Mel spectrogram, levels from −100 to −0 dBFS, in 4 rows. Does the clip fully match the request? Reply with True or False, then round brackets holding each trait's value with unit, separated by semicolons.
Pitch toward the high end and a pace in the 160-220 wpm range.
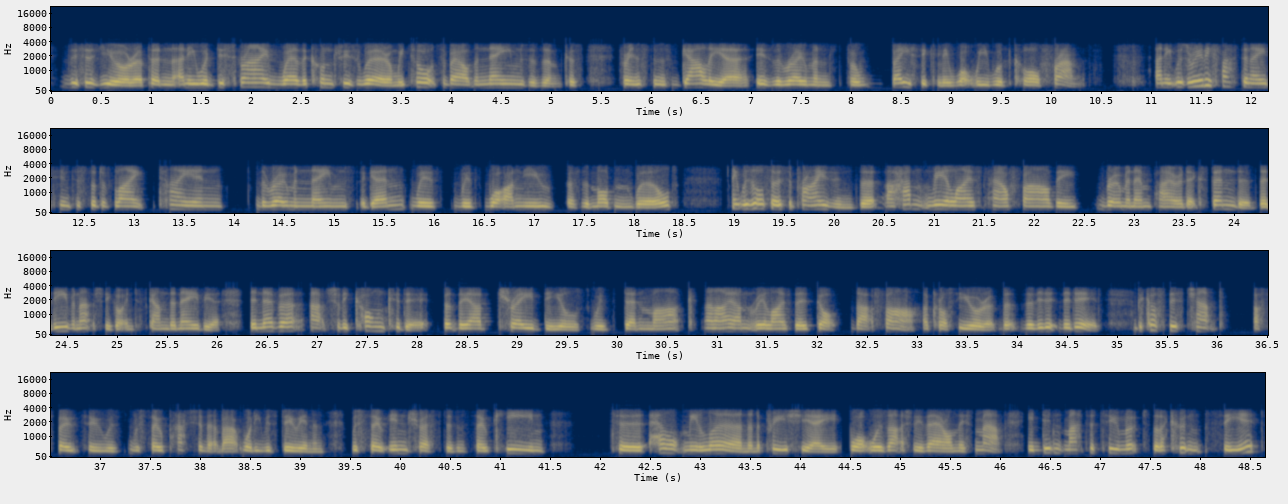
False (170 Hz; 185 wpm)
